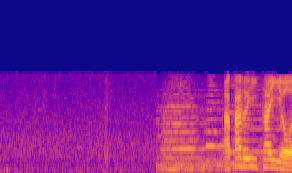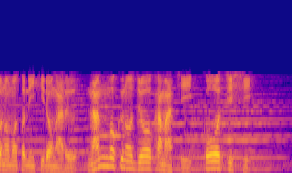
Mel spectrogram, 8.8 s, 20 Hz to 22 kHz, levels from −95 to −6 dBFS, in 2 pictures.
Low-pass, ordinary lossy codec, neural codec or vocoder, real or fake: 7.2 kHz; AAC, 16 kbps; none; real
